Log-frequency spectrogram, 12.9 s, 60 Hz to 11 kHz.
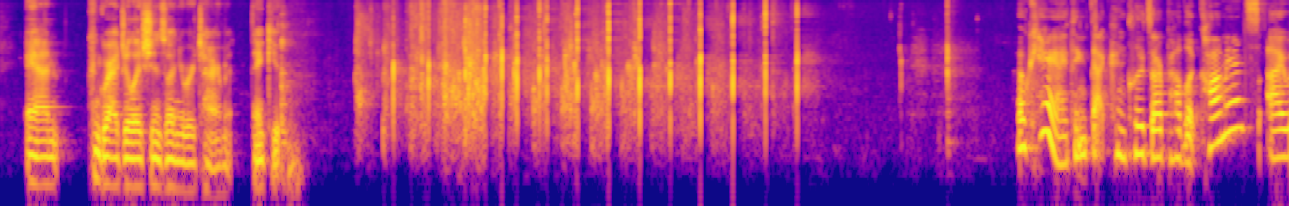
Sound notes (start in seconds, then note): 3.5 applause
